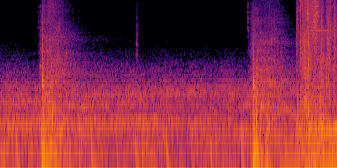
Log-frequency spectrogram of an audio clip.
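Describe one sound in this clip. A magic spell bursts with a sharp whoosh.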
